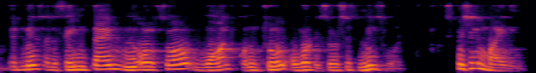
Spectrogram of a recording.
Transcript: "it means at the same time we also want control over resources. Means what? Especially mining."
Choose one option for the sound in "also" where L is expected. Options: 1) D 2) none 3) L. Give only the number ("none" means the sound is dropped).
3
